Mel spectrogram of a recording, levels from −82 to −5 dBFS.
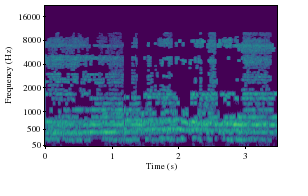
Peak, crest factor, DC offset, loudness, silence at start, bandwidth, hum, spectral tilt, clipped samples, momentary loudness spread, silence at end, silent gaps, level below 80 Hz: -18 dBFS; 14 dB; under 0.1%; -32 LUFS; 0 s; 10.5 kHz; none; -1 dB/octave; under 0.1%; 4 LU; 0 s; none; -80 dBFS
